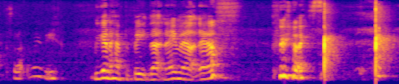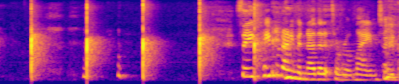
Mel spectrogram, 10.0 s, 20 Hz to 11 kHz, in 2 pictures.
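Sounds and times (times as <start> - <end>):
speech: 0.2 - 4.2, 8.0 - 9.9
sharp hand claps: 4.0 - 8.4.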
